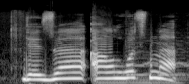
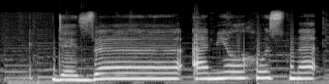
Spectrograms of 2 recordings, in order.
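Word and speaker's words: جَزَاءً الْحُسْنَىٰ: Nah, contoh dari nun wiqayah adalah sebagaimana yang tertera di layar yaitu jaza alhusna. Nah, kata jaza alhusna ini tidak dibaca jazaal husna melainkan jazaanil husna.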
